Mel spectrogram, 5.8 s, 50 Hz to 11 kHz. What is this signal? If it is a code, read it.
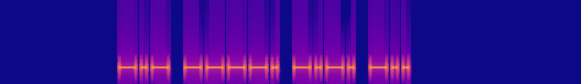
Morse code, heard as a keyed tone, about 22 wpm, 700 Hz. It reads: K9CD
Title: USA Call Signs - 4 Characters - Repeated 2x - 22wpm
